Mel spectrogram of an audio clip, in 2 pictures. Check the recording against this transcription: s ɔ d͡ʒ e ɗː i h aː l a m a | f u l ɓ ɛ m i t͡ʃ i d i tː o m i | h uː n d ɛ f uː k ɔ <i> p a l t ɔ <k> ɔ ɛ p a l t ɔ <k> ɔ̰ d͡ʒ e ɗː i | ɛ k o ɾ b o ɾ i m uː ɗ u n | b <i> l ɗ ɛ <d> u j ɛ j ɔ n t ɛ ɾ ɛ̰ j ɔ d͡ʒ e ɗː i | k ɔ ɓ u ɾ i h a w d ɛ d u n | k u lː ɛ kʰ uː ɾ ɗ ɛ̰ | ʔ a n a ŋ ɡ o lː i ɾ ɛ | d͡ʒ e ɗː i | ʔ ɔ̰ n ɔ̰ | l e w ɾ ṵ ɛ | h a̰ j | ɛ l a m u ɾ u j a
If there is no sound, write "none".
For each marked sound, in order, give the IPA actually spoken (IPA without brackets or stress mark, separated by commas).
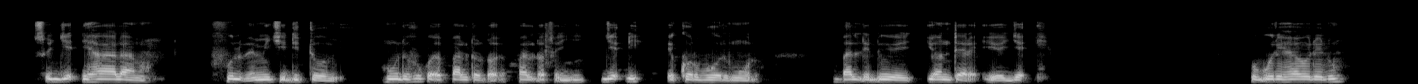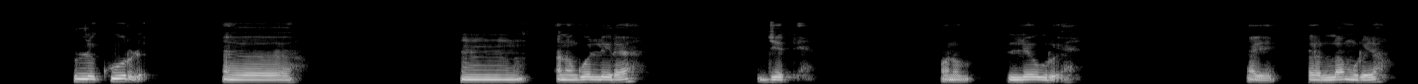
ɛ, t, t, a, d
